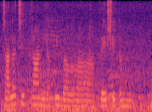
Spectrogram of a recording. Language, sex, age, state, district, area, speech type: Sanskrit, female, 45-60, Tamil Nadu, Chennai, urban, spontaneous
